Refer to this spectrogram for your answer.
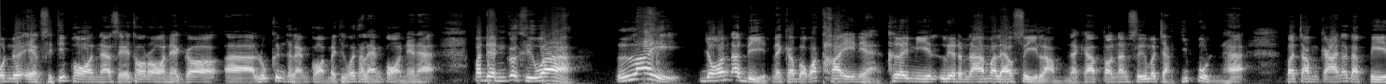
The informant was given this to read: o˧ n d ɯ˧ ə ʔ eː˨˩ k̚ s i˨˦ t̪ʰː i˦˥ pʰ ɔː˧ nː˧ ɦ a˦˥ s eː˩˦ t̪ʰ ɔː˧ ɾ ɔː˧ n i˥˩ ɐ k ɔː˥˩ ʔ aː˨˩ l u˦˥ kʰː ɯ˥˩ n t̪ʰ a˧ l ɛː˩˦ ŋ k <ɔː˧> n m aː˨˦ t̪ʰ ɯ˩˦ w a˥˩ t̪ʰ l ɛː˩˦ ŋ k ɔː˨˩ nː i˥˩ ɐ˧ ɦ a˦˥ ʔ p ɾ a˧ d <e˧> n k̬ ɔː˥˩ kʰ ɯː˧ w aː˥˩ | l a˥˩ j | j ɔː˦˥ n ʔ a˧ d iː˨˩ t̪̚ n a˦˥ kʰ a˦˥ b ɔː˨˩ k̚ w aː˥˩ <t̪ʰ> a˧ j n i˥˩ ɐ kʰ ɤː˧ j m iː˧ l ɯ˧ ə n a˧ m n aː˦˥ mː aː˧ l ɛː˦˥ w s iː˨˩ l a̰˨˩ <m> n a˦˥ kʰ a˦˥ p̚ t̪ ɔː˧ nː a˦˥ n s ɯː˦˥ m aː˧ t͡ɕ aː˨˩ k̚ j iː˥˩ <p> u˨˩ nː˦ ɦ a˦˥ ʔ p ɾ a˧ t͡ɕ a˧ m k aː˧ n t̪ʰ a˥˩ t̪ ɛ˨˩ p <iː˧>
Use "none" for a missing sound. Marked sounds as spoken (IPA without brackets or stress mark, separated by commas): ɔː˨˩, e˧, t̪ʰ, m, p, iː˧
